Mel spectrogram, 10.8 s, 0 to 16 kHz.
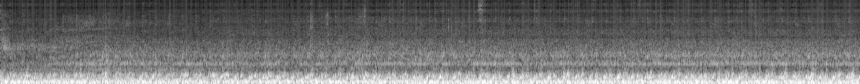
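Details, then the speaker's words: Warm 2004 Ford Mustang Mach 1 V8 idling outside at operating temperature: light, quick tapping about three ticks a second over the rumble; owner suspects a driver-side exhaust manifold leak, possibly behind a lean code. "Yeah, you can probably hear that exhaust leak a lot better now. That little ticking, tapping sound is definitely an exhaust leak."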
